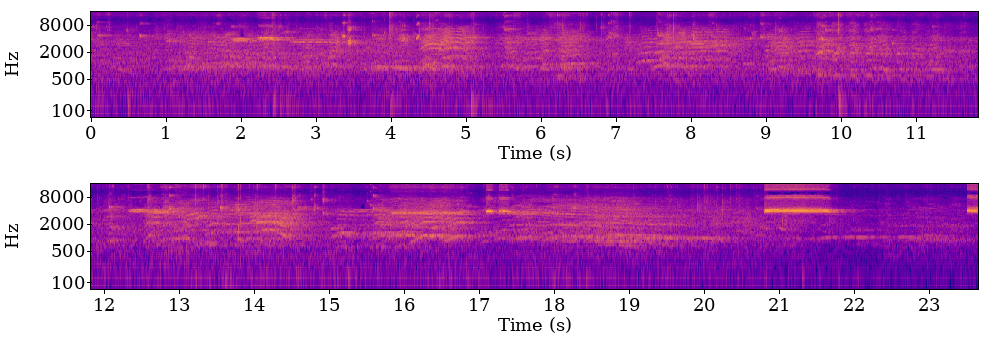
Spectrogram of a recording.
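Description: Volleyball being played in a large, echoing hall: players calling and spectators talking, with a few sharp slaps of the ball on hands and floor. Near the end a referee's whistle blows, ending the rally.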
